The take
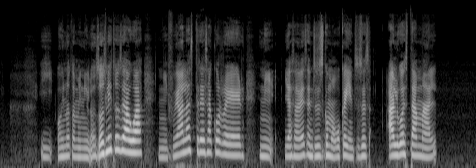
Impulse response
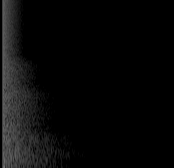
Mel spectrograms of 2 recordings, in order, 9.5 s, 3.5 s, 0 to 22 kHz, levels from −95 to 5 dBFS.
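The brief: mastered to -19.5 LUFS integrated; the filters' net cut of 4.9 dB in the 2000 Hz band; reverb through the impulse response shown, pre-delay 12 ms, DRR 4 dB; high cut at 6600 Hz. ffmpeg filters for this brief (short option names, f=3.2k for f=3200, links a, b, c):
-filter_complex "[0:a]lowpass=6.6k,equalizer=f=2k:t=o:g=-6.5,asplit=2[a][b];[1:a]atrim=start_sample=2205,adelay=12[c];[b][c]afir=irnorm=-1:irlink=0,volume=-5dB[d];[a][d]amix=inputs=2:normalize=0,volume=4.5dB"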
